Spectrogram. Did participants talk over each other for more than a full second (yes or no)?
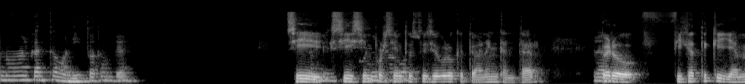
yes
